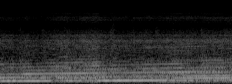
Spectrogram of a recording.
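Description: Datsun 1200 race car working through a hairpin, its engine a steady, fairly loud drone with a sustained low tone that holds through the corner and shifts slightly in pitch, with no voices.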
